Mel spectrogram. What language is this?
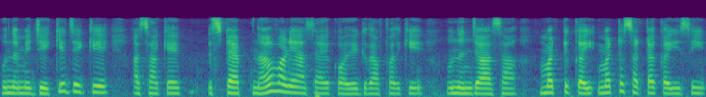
Sindhi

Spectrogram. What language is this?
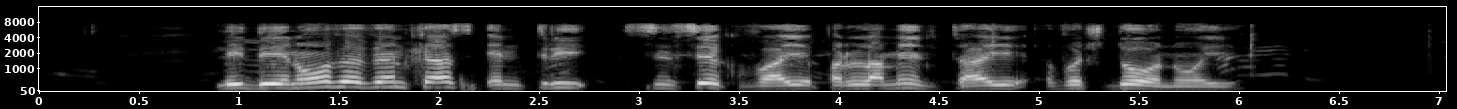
Esperanto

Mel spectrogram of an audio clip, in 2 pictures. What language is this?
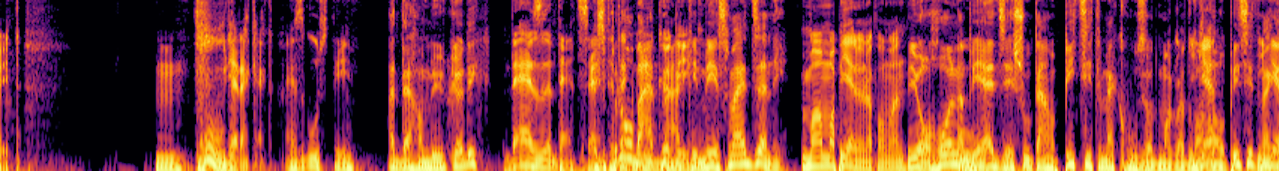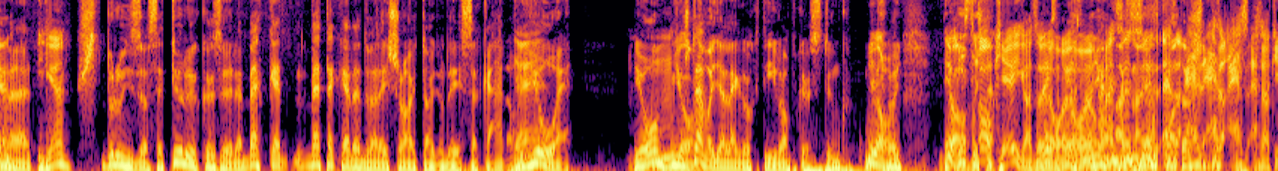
Hungarian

